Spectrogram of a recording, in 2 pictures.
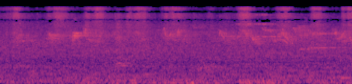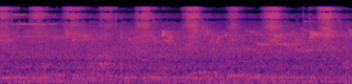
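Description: Birds chirping repeatedly in short calls over steady background street noise.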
